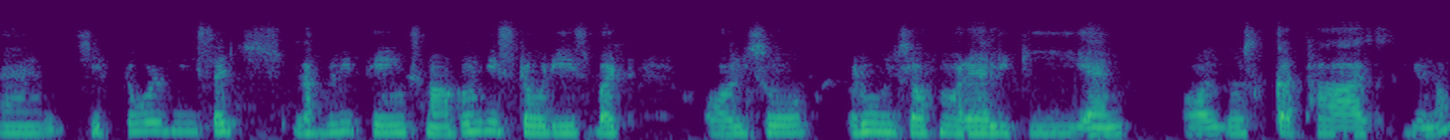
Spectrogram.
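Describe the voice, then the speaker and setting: A woman's somewhat breathy, medium-pitched voice, at a fairly slow pace with fairly even intonation. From India, Mumbai. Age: 70s. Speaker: mathematician. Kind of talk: invited talk. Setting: video call. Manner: halting.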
